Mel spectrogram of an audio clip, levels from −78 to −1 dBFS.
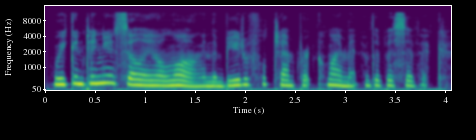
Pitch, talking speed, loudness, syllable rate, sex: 230 Hz, 175 wpm, -15 LUFS, 6.5 syllables/s, female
